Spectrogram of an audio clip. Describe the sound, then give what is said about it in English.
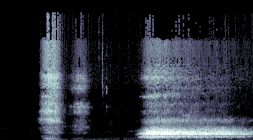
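A physiological sigh: two quick inhales in close succession, the second shorter and softer, then a brief pause and a long, steady, breathy exhale that stays loud until the end, with no talking. “just do the physiological sigh. And that is just a matter of taking one deep breath, followed quickly by another inhale, and then exhaling it slowly”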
